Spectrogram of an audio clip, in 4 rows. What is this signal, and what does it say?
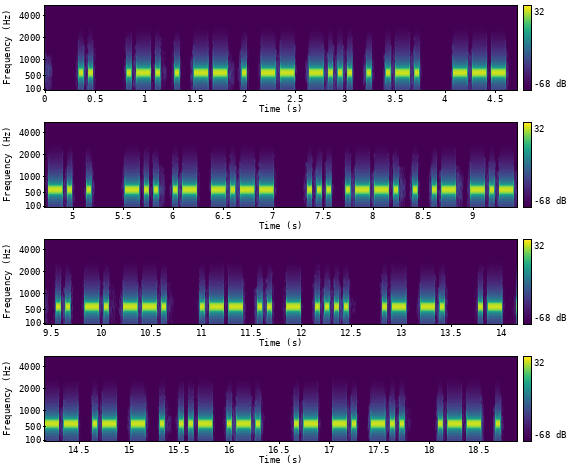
Morse code, heard as a keyed tone, about 25 wpm, 600 Hz. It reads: I REMEMBER ONE DAY SPEAKING WITH AN AMATEUR AND WE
